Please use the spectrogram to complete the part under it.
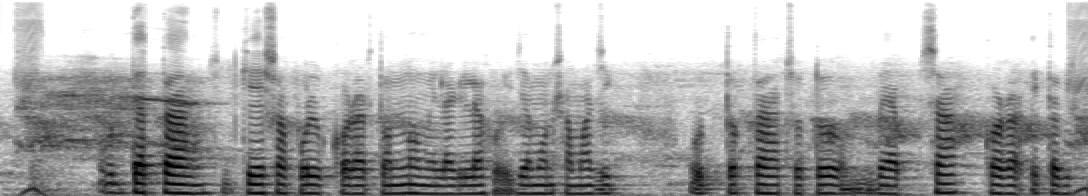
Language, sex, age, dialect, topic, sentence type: Bengali, male, 18-24, Rajbangshi, banking, statement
